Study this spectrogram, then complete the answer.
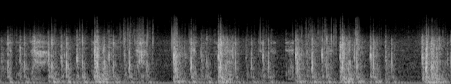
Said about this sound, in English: I was just punching the bag and listen to this.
